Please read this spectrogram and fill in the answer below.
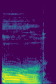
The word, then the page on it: all: British English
